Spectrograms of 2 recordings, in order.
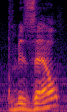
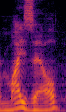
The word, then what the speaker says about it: Mizell: batting ninth vinegar bent mizelle or misel I've heard it pronounced both ways uh watching old film clips but I'm going to go with myel at least I'm going to try to anyway in 1960 he was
